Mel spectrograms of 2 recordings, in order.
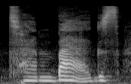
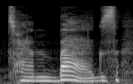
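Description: Both takes have the same delivery.

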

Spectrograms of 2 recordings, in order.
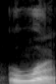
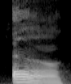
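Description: First: Only the bare consonant sound is said. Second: The full alphabet name of the letter is said. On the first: The speaker calls it wrong. "вот тоже будто бы звук «р»" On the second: The speaker calls it right. "как в алфавите, звучит эта буква «р»"

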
